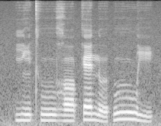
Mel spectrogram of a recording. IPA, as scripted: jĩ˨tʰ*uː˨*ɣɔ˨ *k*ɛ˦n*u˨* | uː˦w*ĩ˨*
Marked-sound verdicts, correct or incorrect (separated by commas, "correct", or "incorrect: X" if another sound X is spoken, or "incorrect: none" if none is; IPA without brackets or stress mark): correct, correct, incorrect: ʊ˨, incorrect: i˨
